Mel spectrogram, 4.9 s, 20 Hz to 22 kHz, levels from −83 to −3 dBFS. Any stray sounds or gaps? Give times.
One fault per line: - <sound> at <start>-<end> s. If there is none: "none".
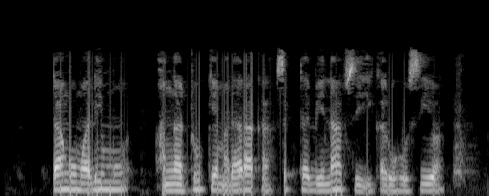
- bark at 4.5-4.8 s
